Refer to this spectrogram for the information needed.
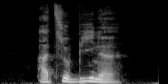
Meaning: short for Auszubildende (female apprentice, trainee)
- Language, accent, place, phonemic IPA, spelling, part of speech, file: German, Germany, Berlin, /at͡suˈbiːnə/, Azubine, noun, De-Azubine.ogg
